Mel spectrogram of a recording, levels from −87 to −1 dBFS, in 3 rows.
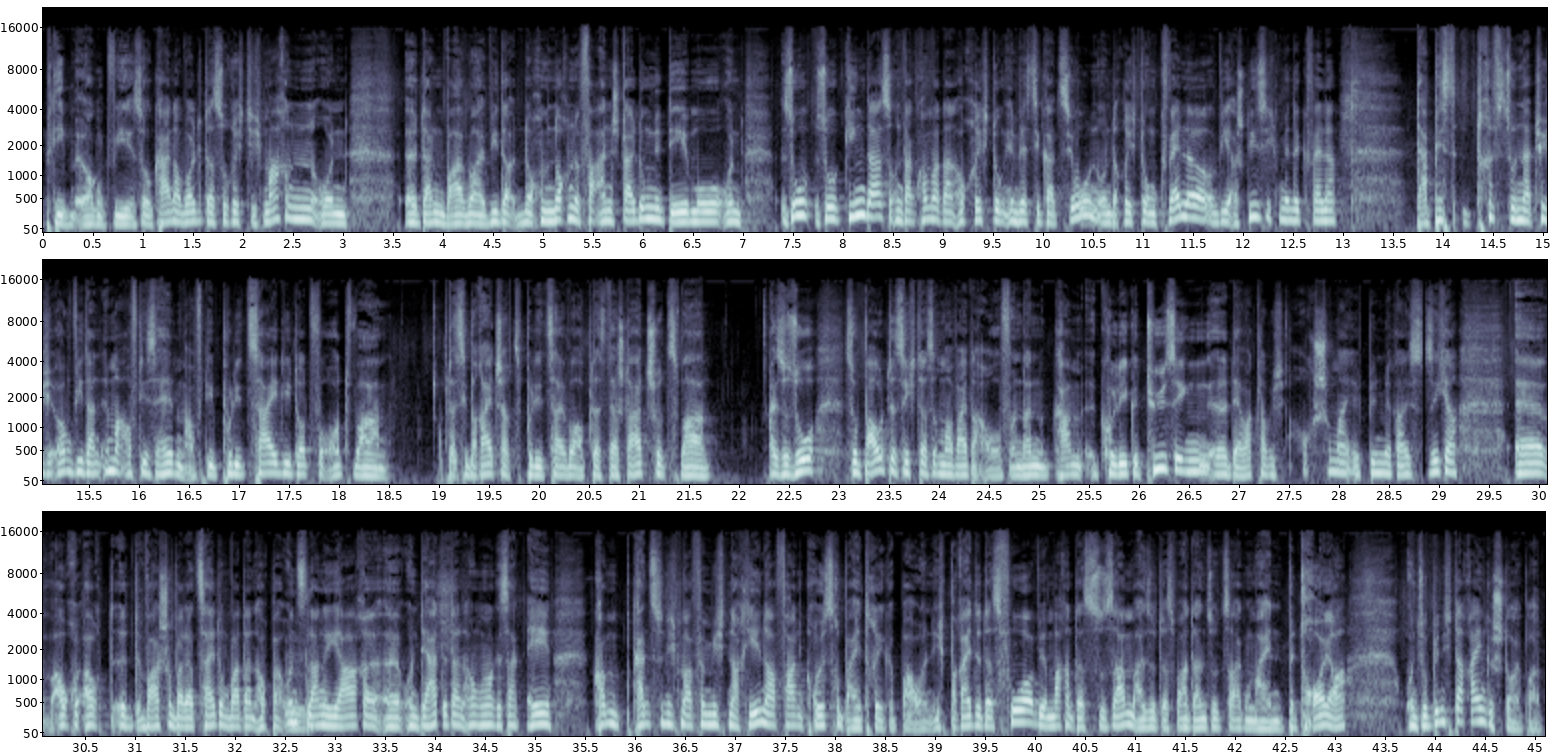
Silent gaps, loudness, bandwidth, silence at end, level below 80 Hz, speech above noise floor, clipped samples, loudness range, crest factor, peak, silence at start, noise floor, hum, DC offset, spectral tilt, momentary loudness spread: none; -18 LUFS; 16.5 kHz; 0 s; -40 dBFS; 27 dB; under 0.1%; 3 LU; 14 dB; -4 dBFS; 0.05 s; -44 dBFS; none; under 0.1%; -5.5 dB/octave; 6 LU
